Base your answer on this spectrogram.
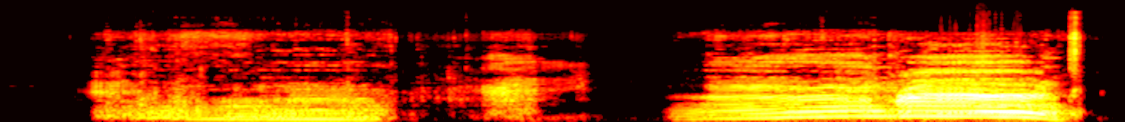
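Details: Jersey Friesian cross cow, offered for sale in Pakistan, gives two long, deep moos. The first is steady and low, and the second is louder and climbs in pitch toward its end. A brief grunt sits between them.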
